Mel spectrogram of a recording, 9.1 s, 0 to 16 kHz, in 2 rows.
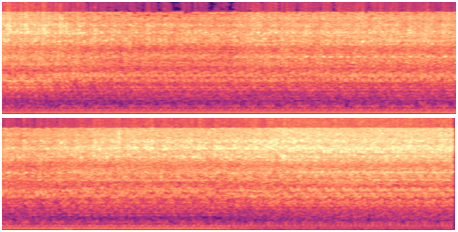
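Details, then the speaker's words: Remanufactured Blackwater Ford 6.0L diesel longblock with ARP studs, owner suspects a head gasket leak and has positive crankcase pressure. At idle, loud steady diesel rumble with regular clatter of about three knocks a second; clicking and knocking not heard on other 6.0s, cause unconfirmed. "significant clicking and knocking that i can't hear on uh any other 6.0"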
